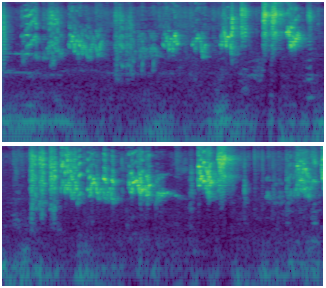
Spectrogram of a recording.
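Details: Budgerigar; chatter; courtship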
